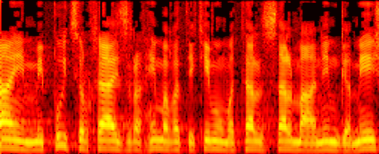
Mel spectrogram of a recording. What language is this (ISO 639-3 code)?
heb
